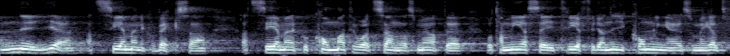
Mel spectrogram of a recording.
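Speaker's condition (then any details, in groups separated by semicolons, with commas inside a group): No condition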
